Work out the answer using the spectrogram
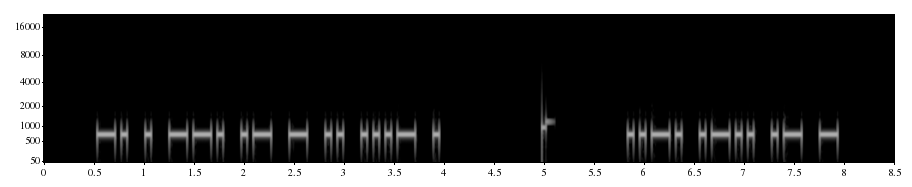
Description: Morse code, heard as a keyed tone, about 21 wpm, 700 Hz. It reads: NEGATIVE FLAT
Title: Sentences from Top 1000 Words - New Word Drill - 20wpm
